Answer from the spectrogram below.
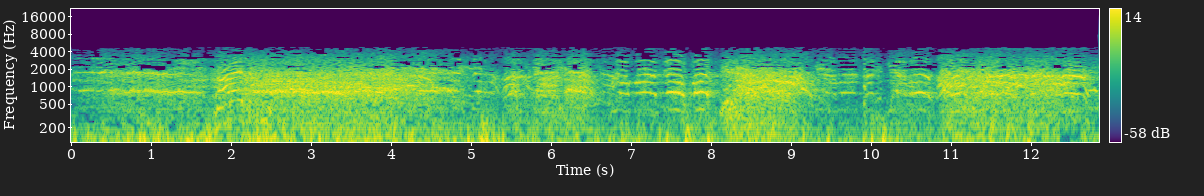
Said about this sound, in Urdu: غیور ہو تو نعرہ بلند کر کے لگاؤ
